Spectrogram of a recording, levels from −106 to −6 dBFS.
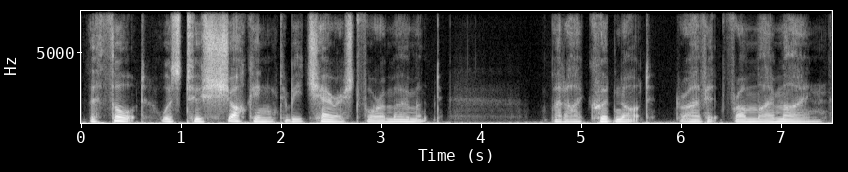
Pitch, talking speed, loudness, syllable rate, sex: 110 Hz, 160 wpm, -19 LUFS, 4.3 syllables/s, male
